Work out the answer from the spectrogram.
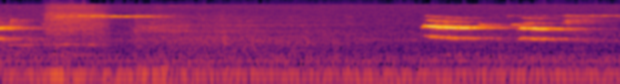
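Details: A quail in the background of a Gouldian finch aviary gives two loud, high whistled notes about half a second apart, after soft thin chirps from finches and a low hum.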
